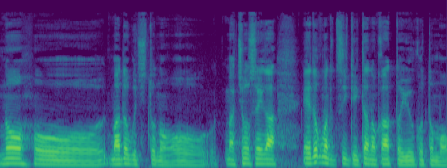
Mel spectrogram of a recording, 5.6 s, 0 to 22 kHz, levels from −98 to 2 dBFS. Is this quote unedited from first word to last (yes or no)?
no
